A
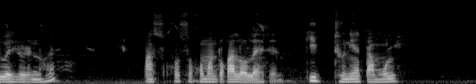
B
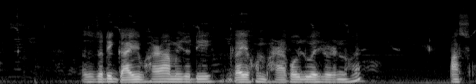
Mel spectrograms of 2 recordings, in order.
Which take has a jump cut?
A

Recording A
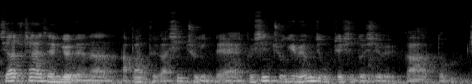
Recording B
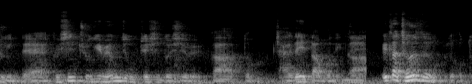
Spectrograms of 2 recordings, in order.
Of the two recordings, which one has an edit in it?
B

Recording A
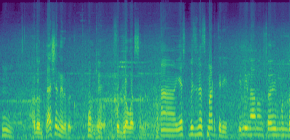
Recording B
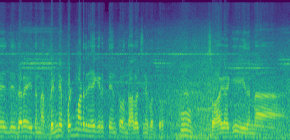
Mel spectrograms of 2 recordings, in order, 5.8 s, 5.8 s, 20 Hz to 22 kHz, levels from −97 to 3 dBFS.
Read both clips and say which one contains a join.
A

